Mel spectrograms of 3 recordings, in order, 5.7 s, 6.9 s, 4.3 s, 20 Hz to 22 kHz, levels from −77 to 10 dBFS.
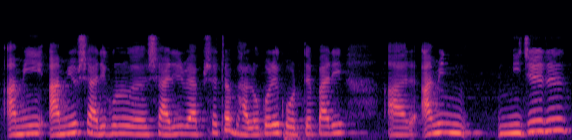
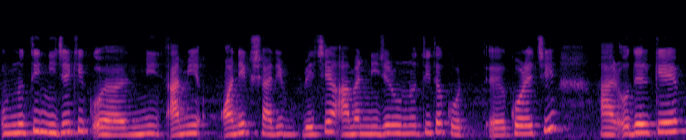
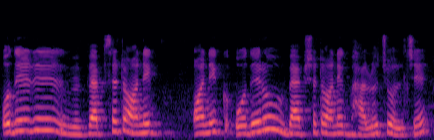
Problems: none marked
